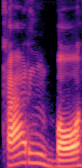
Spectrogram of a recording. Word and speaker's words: carimbó: Então, se eu quiser dizer carimbó, se eu quiser escrever carimbó, só as letras C-A-R-I-M-B-O não bastam para mim, eu preciso do acento.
